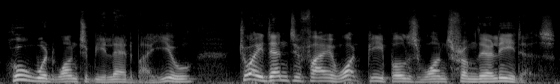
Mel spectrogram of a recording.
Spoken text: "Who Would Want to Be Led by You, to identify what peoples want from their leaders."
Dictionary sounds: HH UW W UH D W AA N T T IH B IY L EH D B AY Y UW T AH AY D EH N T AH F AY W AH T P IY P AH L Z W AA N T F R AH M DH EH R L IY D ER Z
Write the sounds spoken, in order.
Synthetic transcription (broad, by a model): HH UW W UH D W AA N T T IH B IY L EH D B AY Y UW T AH AY D EH N T AH F AY W AH T P IY P AH L Z W AA N T F R AH M DH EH R L IY D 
